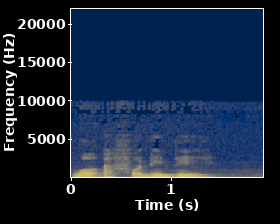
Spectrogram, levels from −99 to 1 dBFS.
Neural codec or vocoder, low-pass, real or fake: none; 9.9 kHz; real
